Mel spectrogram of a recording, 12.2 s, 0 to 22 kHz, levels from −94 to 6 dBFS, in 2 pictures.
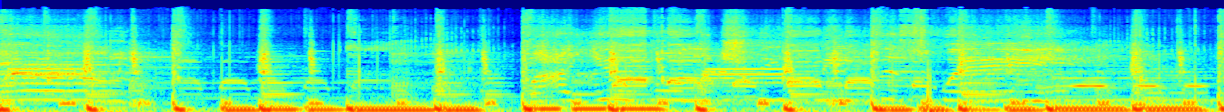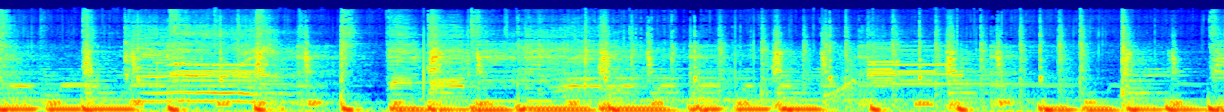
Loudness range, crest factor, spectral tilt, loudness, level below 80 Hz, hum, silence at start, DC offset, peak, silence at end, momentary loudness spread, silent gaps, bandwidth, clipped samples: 2 LU; 16 dB; -4.5 dB/octave; -19 LUFS; -20 dBFS; none; 0 s; under 0.1%; -2 dBFS; 0 s; 4 LU; none; 17 kHz; under 0.1%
